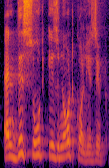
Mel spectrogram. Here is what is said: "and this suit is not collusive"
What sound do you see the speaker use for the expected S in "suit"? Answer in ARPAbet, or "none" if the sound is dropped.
S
